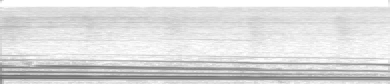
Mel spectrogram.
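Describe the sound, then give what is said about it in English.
A person imitates a wolf howl: one sustained, tonal cry held steady and loud for about two seconds, its pitch sliding slowly downward, with no other voices. “The howl called my dog over here, so she's ready to join nice.”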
